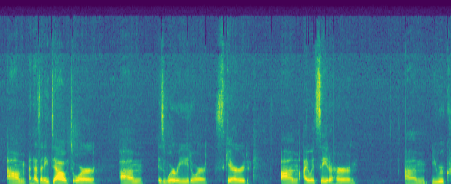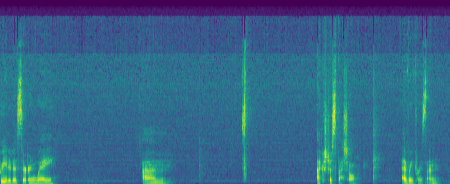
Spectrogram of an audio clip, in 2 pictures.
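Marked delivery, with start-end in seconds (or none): 8.6-17.8 choked-up, emotional voice. Answering what to tell a young girl with doubts: getting emotional. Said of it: "I don't know why I'm getting emotional again".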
